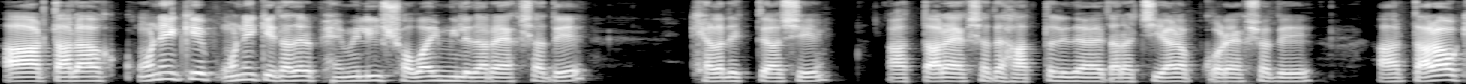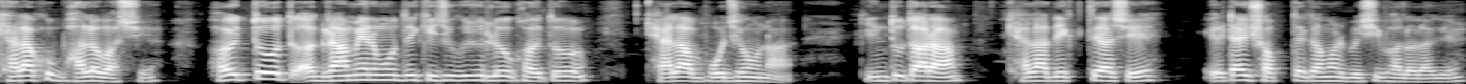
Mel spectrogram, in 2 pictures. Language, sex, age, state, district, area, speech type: Bengali, male, 30-45, West Bengal, South 24 Parganas, rural, spontaneous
